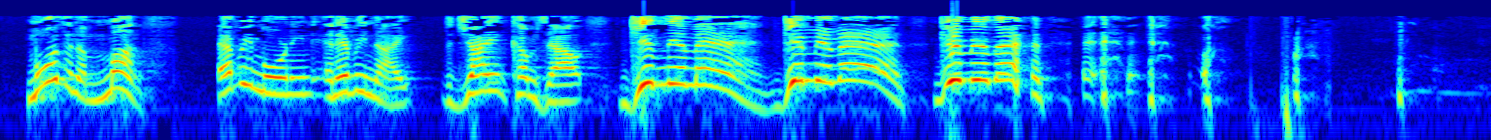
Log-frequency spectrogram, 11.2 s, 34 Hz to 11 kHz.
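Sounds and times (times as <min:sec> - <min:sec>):
speech: 0:00.2 - 0:09.2
harsh person coughing: 0:08.1 - 0:10.8.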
